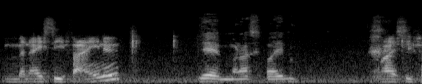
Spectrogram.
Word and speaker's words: Manase Fainu: said to me that the commentators pronounce your name wrong is that true is it pronounced minase Eve a new yeah nice babe I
